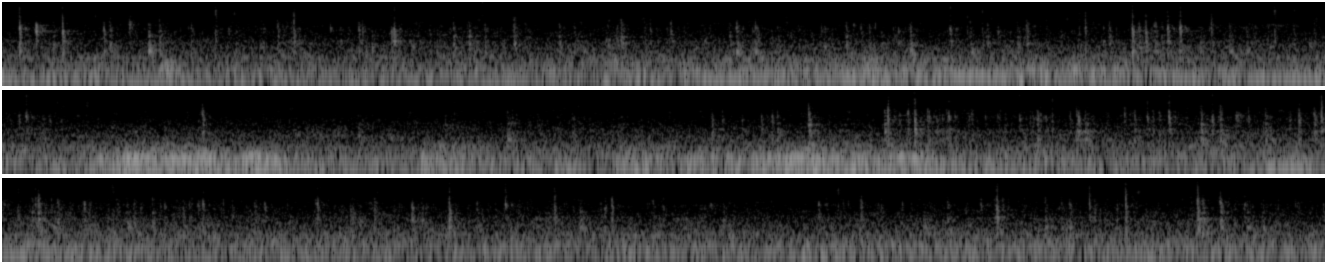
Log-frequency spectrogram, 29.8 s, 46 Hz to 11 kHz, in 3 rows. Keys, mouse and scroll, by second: 1.0 2, 1.3 alt+click, 2.5 shift+middle click, 2.9 scroll up 2, 3.1 1, 3.6 click, 3.9 shift+click, 4.2 alt+shift+a, 5.6 ctrl+z, 5.8 ctrl+z, 8.4 shift+click, 9.0 click, 9.3 shift+click, 9.4 alt+shift+a, 10.2 shift+click, 10.5 alt+shift+a, 10.8 shift+middle click, 11.5 2, 11.6 click, 12.0-13.2 right drag, 13.2 1, 13.5 click, 14.1 shift+click, 14.5 shift+click, 14.8 alt+shift+a, 15.1-15.5 scroll down 1, 15.5 shift+middle click, 15.8-16.2 scroll down 2, 16.2-16.8 scroll up 1, 16.8 click, 17.2 shift+click, 17.4 alt+shift+a, 17.8 click, 18.1-18.9 scroll down 1, 18.9-20.6 shift+middle drag, 20.6-21.3 scroll up 2, 21.3-21.9 scroll down 1, 21.9 Tab, 22.1 scroll down 2, 22.3 middle click, 22.7 click, 23.0 Tab, 23.3 2, 24.0 click, 24.4 alt+click, 24.9-25.5 scroll up 2, 25.5 middle click, 26.0 g, 26.9 scroll down 1, 27.1 middle click, 28.0-28.3 scroll down 5, 28.3 middle click, 28.9 scroll down 1, 29.0-29.3 scroll up 4, 29.3-29.7 middle drag.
